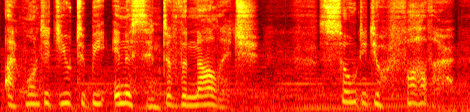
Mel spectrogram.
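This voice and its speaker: A woman voicing a sorrowful, dignified fantasy game character with a creaky voice and solemn manner. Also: mid-range voice, a little slow, music in the background, close to an everyday voice. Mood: remorseful.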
